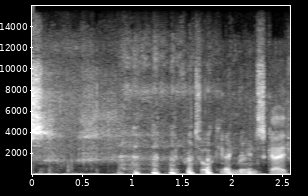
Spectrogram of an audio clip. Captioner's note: laughing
